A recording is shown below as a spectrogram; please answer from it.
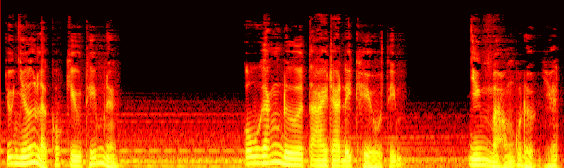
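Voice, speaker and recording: A man narrating a horror story in a relaxed, conversational way with spoken fillers. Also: mid-range voice, fairly quick. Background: faint guitar music.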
